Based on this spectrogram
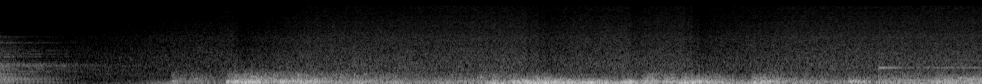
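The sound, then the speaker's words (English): Steady rain pours down after a brief quiet opening, its dense hiss running continuously, with deep rumbling thunder rolling underneath throughout. No one speaks. “So there I was, standing under an awning, in the rain, with old Professor Florsham.”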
